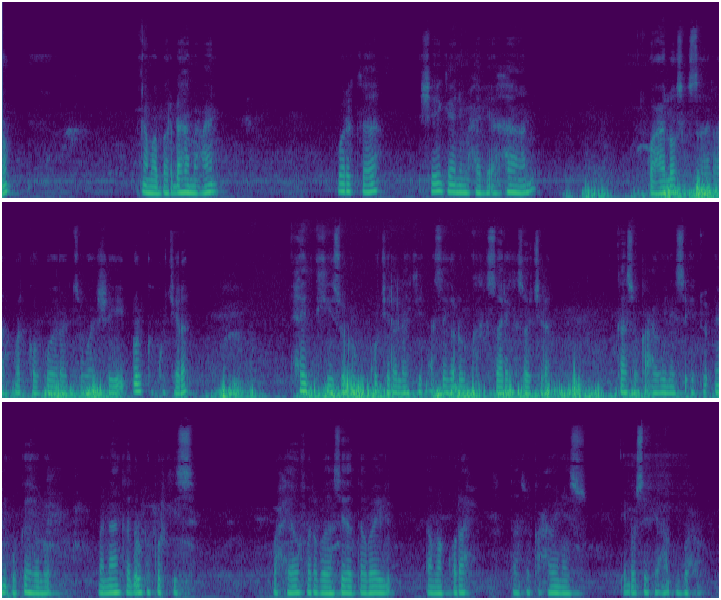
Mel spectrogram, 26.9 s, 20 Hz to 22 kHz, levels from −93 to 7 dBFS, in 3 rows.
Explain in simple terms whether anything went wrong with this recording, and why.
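From 12.03 to 15.05 seconds the speech turns grainy and rough. The grit follows the voice up and down. The quietest bits sputter or vanish. The likely cause is low bit depth without dither. The sound was chopped to coarse steps, consistent with 10 bits.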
